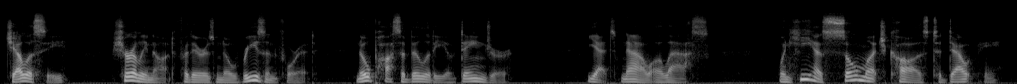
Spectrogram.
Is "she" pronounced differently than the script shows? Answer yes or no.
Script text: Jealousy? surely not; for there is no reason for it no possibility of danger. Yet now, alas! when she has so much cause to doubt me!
yes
